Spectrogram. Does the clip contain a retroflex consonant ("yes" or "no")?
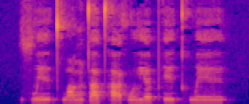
no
